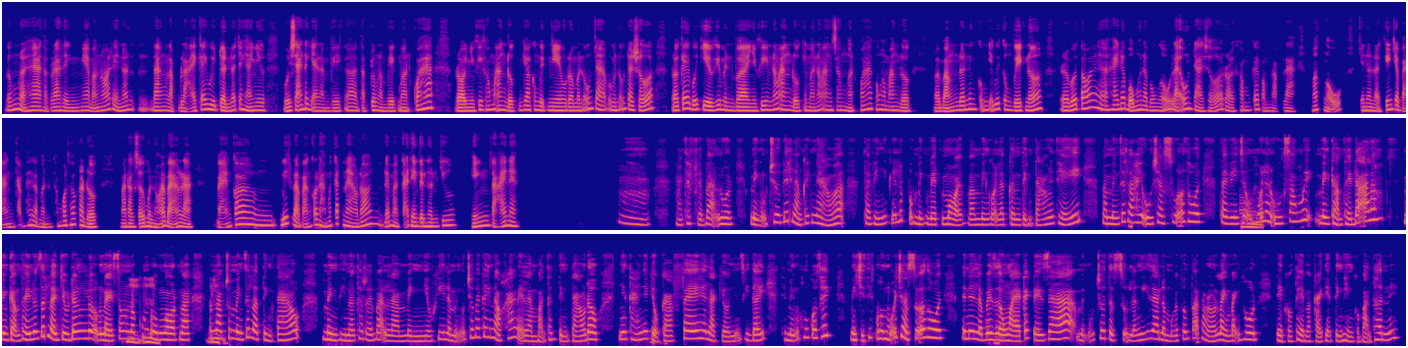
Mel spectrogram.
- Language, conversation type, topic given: Vietnamese, advice, Vì sao tôi hay trằn trọc sau khi uống cà phê hoặc rượu vào buổi tối?
- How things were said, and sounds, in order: other background noise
